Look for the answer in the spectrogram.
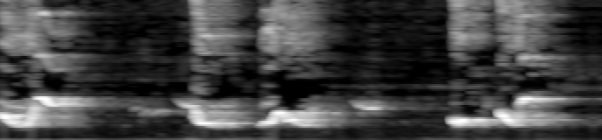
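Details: Hooded pitohui, known locally as cucak rawa papua, singing loudly: harsh rich phrases sliding around mid pitch with bright upper overtones, four bursts in three seconds separated by short pauses.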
